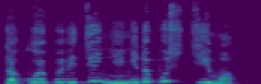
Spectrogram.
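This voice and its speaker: A woman playing a frightened young heroine with a high, tense voice that pleads and protests. Her words come out shaken and strained, the way an audiobook heroine pushes back. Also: animated, normal speed, a little mellow. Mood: tense, pleading. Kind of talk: audiobook character voice.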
